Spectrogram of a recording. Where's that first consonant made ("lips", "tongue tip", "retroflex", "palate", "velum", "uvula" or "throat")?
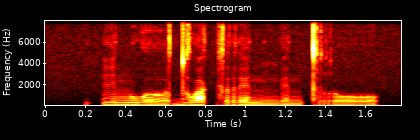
throat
